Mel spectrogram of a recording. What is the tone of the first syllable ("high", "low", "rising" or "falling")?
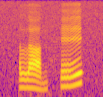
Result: low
